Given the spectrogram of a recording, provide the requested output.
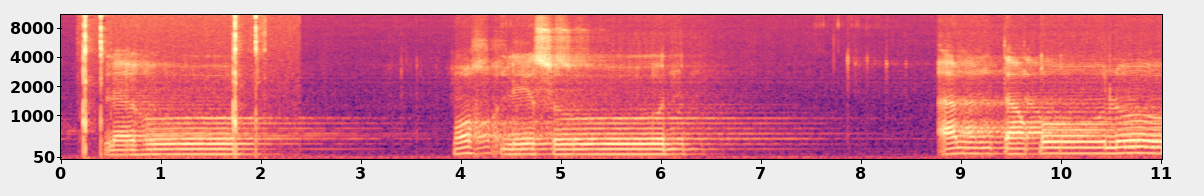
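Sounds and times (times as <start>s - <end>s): sharp mouse clicks: 0.2s - 0.6s, 1.7s - 2.4s
man reciting holding long note: 0.4s - 2.5s, 3.9s - 6.6s, 8.8s - 11.0s.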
